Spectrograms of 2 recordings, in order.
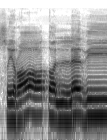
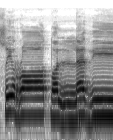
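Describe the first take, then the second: Both takes have the same delivery.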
